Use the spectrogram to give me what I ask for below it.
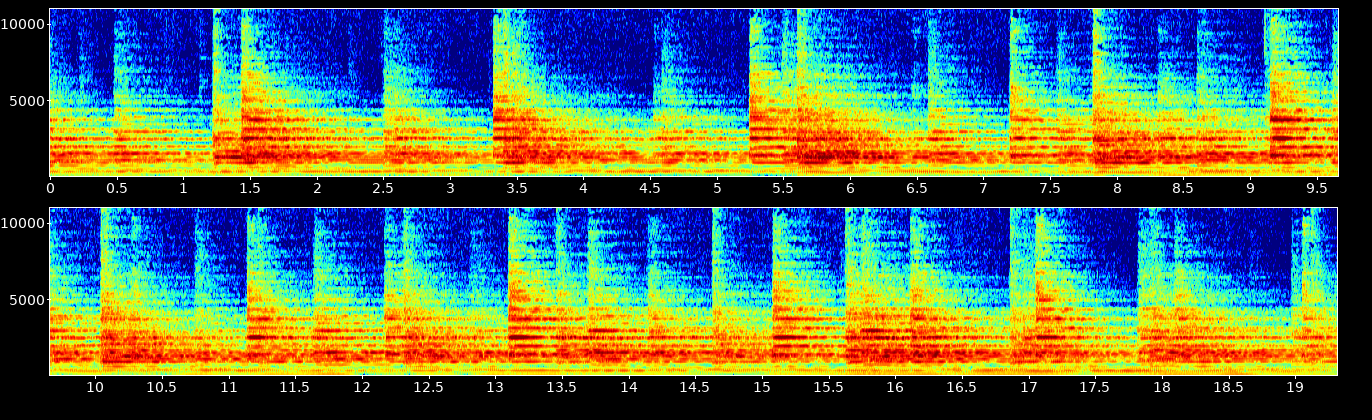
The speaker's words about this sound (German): Das Mittagsläuten kommt heute aus Wolkshausen in Unterfranken.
